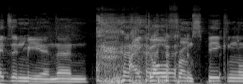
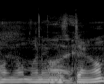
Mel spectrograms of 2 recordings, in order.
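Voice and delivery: imitated clenched-teeth voice, lower, quieter, slower; 6 semitones lower, 6 dB quieter than usual. Describing how a man talks, imitating Dan through clenched teeth. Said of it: "like he doesn't like open his teeth at all".

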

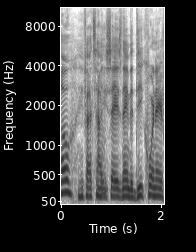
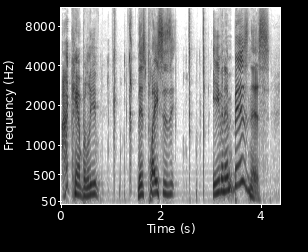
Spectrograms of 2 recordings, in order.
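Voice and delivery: mouth-full mumble, halting, broken up, pitched up; 5 semitones higher than usual. Retelling a friend's remark over a steak dinner: imitating Fez talking with mouth full. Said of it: "he's got steak in his mouth at the time he's saying this".

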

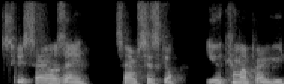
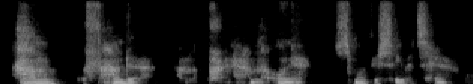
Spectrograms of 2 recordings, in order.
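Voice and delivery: low, confiding whisper close to the ear; 3 semitones lower, 3 dB quieter than usual. Retelling whispering into someone's ear across the bar: retelling a whisper. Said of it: "I whispered into his little ear".

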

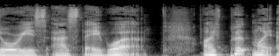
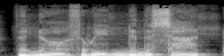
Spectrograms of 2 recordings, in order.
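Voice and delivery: mock-breathy voice, pitched higher; 2 semitones higher than usual. Recalling a linguistics professor demonstrating to his class: imitating breathy voice. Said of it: "something called breathy voice".

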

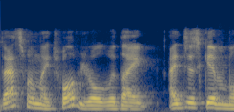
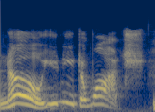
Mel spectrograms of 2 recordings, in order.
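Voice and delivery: play-acted very high, drawn-out parent yelling; 11 semitones higher than usual. Retelling the parents' reply to the kid: imitating parents yelling. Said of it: "the parents yelling out".

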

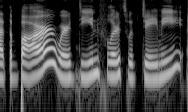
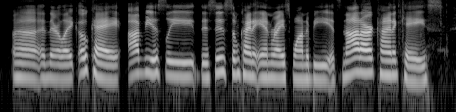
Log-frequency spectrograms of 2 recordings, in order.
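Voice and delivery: ordinary talk, nothing marked

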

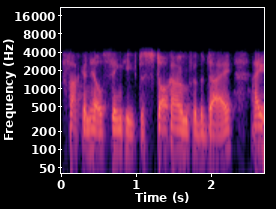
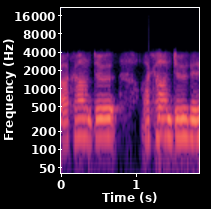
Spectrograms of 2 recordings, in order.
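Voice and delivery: mock tearful breakdown, high, crying, defeated; 7 semitones higher than usual. Retelling a morning too exhausted to work, imitating own past crying. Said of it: "I was crying. I was going".

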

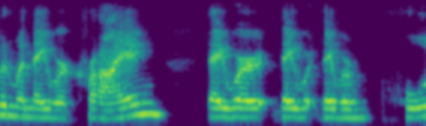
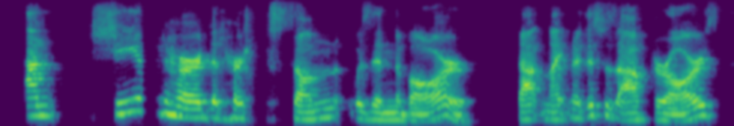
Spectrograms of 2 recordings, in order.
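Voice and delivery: ordinary delivery

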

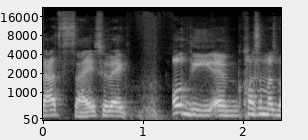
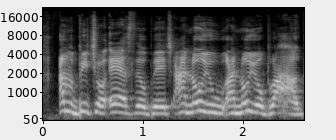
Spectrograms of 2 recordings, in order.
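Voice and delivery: screaming in a man's voice, much higher; 6 semitones higher than usual. Recounting a man's threat during a confrontation, retelling a man's scream. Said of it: "Then he starts screaming".

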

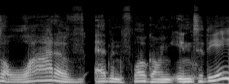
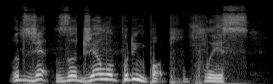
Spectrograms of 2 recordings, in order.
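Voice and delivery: put-on Czech-accented voice, higher; 6 semitones higher than usual. Joking about things a celebrity told them, doing a Bill Cosby accent. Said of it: "That's pretty good impression, right? Like".

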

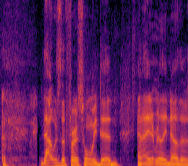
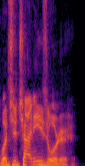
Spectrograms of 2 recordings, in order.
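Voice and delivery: play-acted mad, drunken voice, pitched up; 6 semitones higher than usual. Retelling how a drunk producer confronted him: imitating someone asking angrily. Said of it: "He's mad".

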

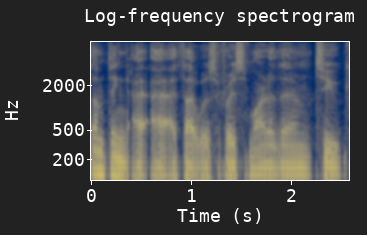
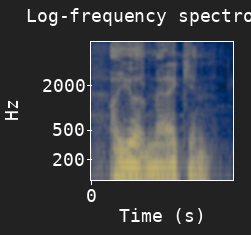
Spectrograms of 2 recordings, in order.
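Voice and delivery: seductive, sultry put-on Eastern European woman's accent. Retelling what a woman said to a man approaching her, sultry Eastern European voice. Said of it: "she says to him with this Eastern Sultry. European voice".

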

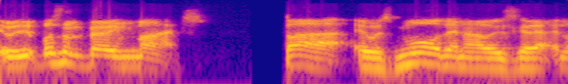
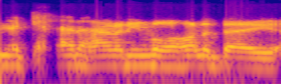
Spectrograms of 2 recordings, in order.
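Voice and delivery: imitated husky female voice; 3 semitones higher than usual. Quoting the speaker's manager refusing holiday, imitating Claire's husky voice. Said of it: "she had like a really husky voice".

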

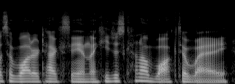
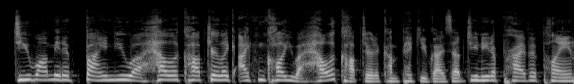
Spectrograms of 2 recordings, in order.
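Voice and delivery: put-on, high, half-yelled ranting; 6 semitones higher than usual. Retelling a quarrel with a man at a restaurant: imitating someone yelling. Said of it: "literally yelling at me in front of this whole entire restaurant".

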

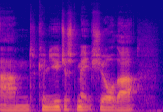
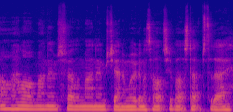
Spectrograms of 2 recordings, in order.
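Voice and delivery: put-on stiff, bland, nervous delivery, quieter; 3 semitones higher, 4 dB quieter than usual. Imitating their own nervous first podcast episode: imitating their own nervous intro. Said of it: "a bit like".

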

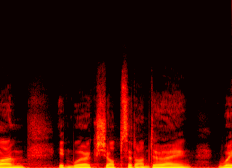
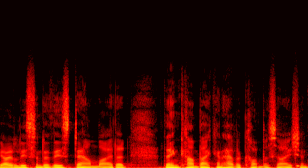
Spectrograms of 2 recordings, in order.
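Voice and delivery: ordinary talk

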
